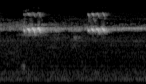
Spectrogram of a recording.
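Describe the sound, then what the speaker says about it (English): A cricket chirp sound effect triggered from a Stream Deck button in a lecturer's office studio, two loud, clear trilling bursts in quick succession with no talking. "no answers, I'll go ahead and hit the crickets"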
